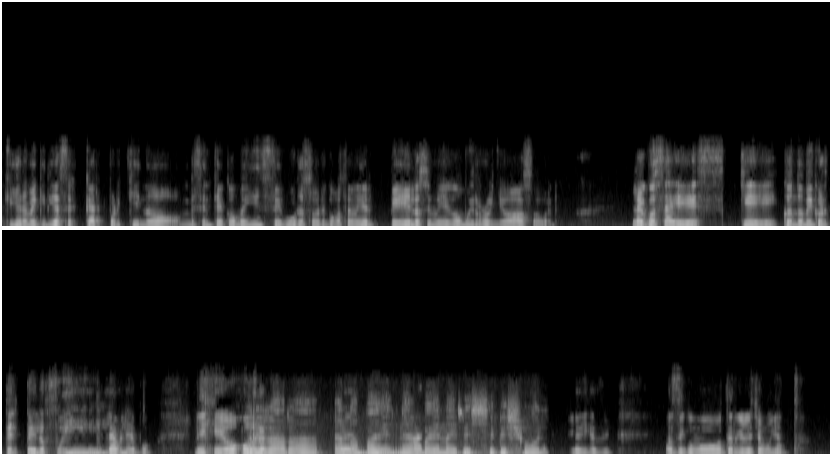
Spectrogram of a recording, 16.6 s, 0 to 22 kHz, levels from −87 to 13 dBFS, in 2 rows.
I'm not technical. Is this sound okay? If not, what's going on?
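No. The speech nearly vanishes three times: 10.95 to 11.11 s, 11.31 to 11.93 s, and 12.2 to 14.02 s. This is likely speech suppressed in double talk. The call's echo control mistook overlapping talk for echo and turned the talker down.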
